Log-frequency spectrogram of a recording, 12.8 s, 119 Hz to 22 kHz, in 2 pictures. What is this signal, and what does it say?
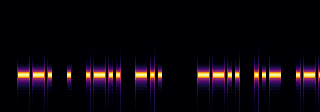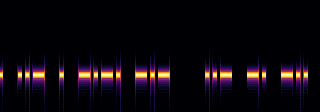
Morse code, heard as a keyed tone, about 16 wpm, 680 Hz. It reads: GELD ZURUECK UND
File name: Morsekurs / Witze / Witz 05 Dezember 2023 70 F80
